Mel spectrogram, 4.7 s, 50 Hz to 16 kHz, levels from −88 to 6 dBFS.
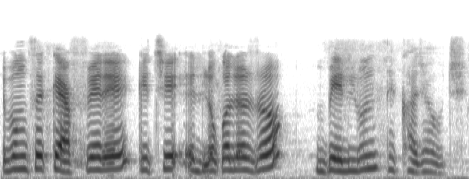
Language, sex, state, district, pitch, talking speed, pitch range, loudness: Odia, female, Odisha, Khordha, 245 Hz, 115 wpm, 220-260 Hz, -18 LUFS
